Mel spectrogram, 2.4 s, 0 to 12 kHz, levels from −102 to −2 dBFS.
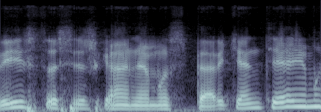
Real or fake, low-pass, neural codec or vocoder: fake; 9.9 kHz; vocoder, 22.05 kHz, 80 mel bands, WaveNeXt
